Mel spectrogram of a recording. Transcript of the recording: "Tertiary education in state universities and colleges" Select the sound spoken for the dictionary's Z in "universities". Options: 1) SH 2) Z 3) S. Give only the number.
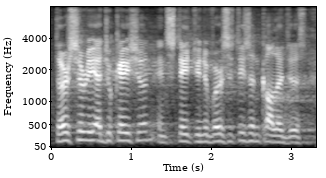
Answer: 3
